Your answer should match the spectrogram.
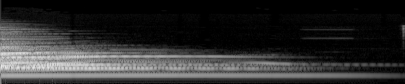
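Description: A gong struck once and left ringing while partly submerged in water, its many partials fading out over about two seconds. The water's mass loading makes a few of the partials bend in pitch as the submerged area changes.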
